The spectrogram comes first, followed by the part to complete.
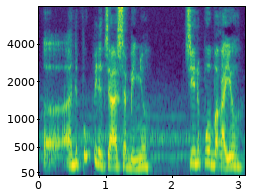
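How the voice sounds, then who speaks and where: A man's voice: sits high, fairly quick, over music, voice pushed up, lightly acted. A man voicing a worried young father who speaks anxiously and pleads.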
